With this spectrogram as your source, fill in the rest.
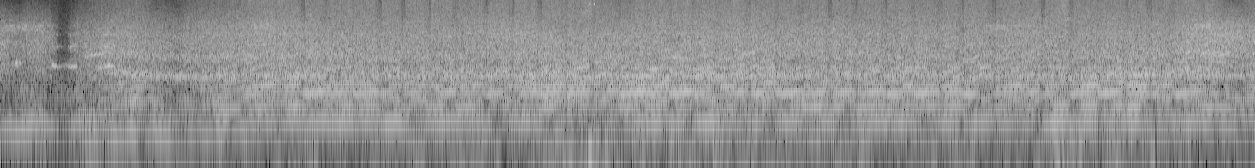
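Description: A loud car engine revs and drones steadily at high speed.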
